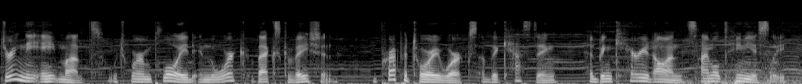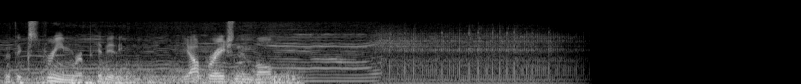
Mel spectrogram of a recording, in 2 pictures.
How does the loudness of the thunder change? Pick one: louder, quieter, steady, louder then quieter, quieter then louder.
louder.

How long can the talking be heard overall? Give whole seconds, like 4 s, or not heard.
11 s.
